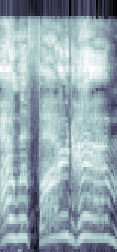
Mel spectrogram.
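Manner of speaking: high, loud, drawn-out, slow and shrill yell. Recalling a comic scene, imitating Michael Shannon yelling as Zod. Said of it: "I could just hear Michael Shannon in my head going".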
